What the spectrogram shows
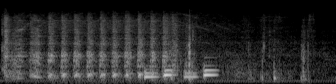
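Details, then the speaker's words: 2012 Mini Cooper, N16 naturally aspirated engine, 113,000 miles, intermittent crank no-start with no codes: starter cranks steadily about two and a half beats a second, never fires; scope shows no power feed to ignition coils. "Obviously, we have no power feed to these ignition coils."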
